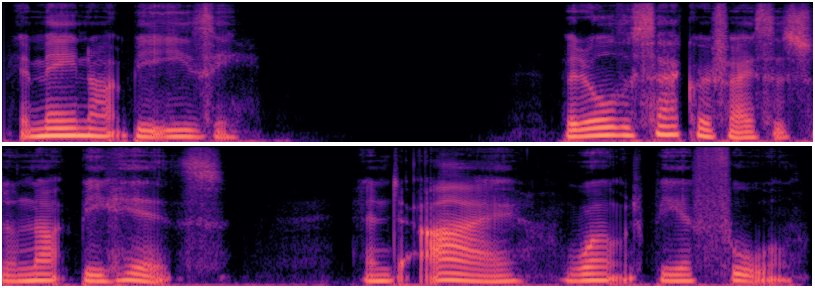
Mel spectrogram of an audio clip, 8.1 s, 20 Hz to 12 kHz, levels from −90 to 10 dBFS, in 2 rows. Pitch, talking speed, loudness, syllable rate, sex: 155 Hz, 140 wpm, -18 LUFS, 4.2 syllables/s, female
